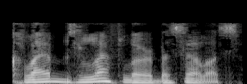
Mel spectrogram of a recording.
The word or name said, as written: klebs loffler bacillus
